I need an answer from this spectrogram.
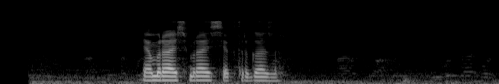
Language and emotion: Russian, neutral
